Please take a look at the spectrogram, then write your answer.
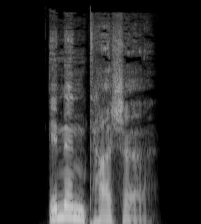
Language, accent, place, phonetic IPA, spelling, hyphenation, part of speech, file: German, Germany, Berlin, [ˈɪnənˌtʰaʃə], Innentasche, In‧nen‧ta‧sche, noun, De-Innentasche.ogg
- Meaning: inside pocket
